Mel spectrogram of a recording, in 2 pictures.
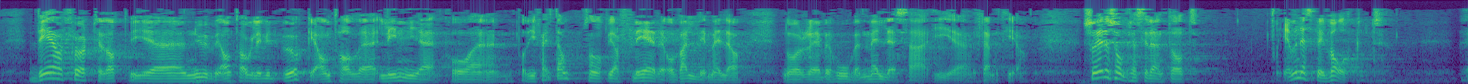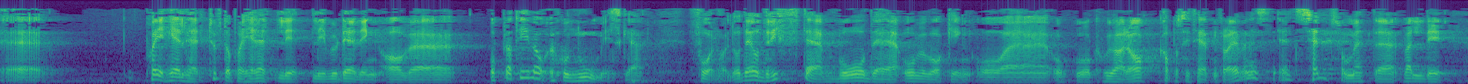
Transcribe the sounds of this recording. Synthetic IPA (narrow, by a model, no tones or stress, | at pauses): d̪ɛhɑɾføːʈʰːɪlɑt̪ʋɪ̰nʉːɑnt̪ʰɑ̰ːɡəlɪʋɪløːkə̰ɑnt̪ʰɑllɪnjəpʰɔ̰pʰɔ̰d̪ɪfɛlt̪ɑnsɔnːɑt̪ʋɪhɑɾfleːɾəʔɔʋɛld̪ɪmɛlːɑ̰nʔɔɾbəɦuːʋəmɛlːə̰ʂæ̰ɪʔɪ̰fɾɛ̰mt̪ʰḭːɑ̰sɔɛɖɛsɔnpʰɾɛsɪd̪ɛnt̪ɑt̪ | ɛʋɛnɛsbɪʋɑlkt̪ | pʰɔæɪɦeːlhelt̪ʰːʉft̪ɑpʰɔhet̪lɪt̪lɪʋʉɖeːɾɪŋɑʋ | ʊpəɾɑt̪ʰiːʋəɔʔœkʊnuːmɪ̰skə̰ | fɔɾhɔ̰lːɔd̪ɛɔd̪ɾɪft̪əboːd̪əʔoːʋəɾʋoːkɪŋɔɔ̰ɔhʉæɾɑːkʰɑpɑsɪt̪ʰeːt̪n̩fɾɑɛʋɛnɛsɛ̰sɛd̪sɔ̰mɛt̪ʋɛld̪ɪ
